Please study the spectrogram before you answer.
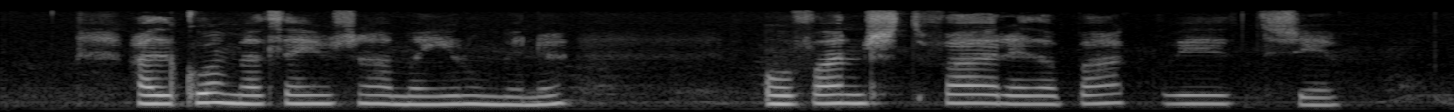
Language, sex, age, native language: Icelandic, female, 50-59, Icelandic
